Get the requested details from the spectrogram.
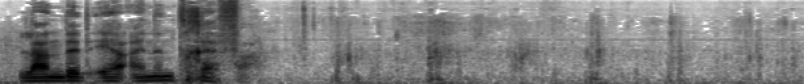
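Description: Footsteps crunch on dry grass.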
